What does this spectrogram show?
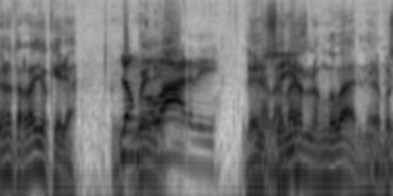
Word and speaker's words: Longobardi: ¿Me llamo Longobardi o en su defecto el modo en que muchas personas pronuncian mi apellido de manera defectuosa, pero muy simpática? ¿Cuál? Longabrini, por ejemplo.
